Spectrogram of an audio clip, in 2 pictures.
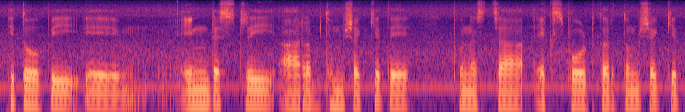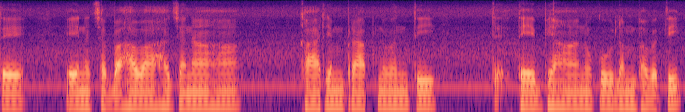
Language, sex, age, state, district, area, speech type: Sanskrit, male, 30-45, Kerala, Kasaragod, rural, spontaneous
